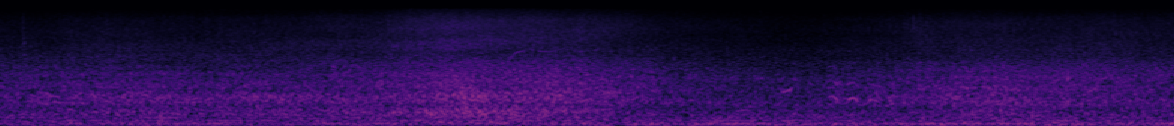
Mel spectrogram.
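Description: Small waves breaking and washing up a sandy beach. The surf swells loudest about three seconds in and then eases off, over a faint steady low hum.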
